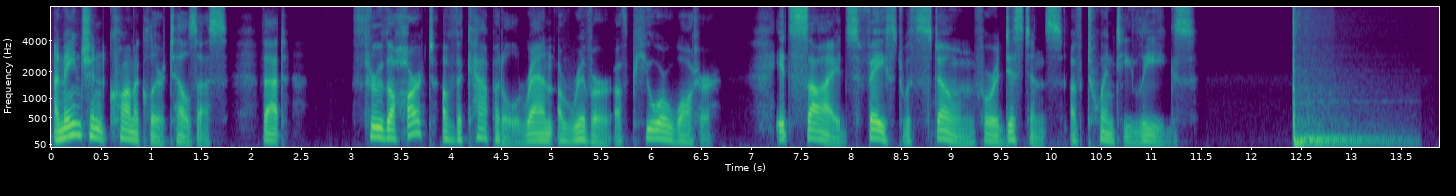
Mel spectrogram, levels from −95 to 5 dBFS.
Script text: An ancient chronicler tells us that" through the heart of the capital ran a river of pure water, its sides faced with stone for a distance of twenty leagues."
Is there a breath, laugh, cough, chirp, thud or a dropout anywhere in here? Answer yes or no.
yes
